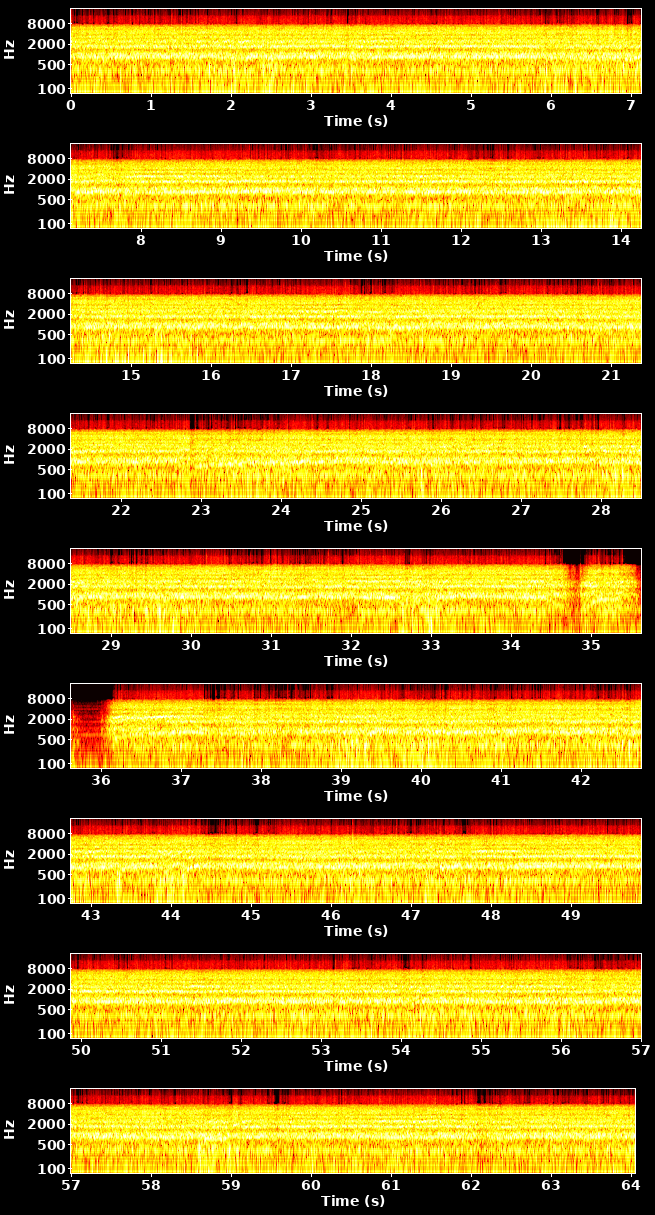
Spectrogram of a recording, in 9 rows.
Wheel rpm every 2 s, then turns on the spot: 230, 230, 230, 220, 220, 230, 230, 230, 230, 220, 220, 200, 220, 230, 230, 220, 220, 130, 160, 230, 220, 220, 220, 230, 230, 230, 230, 230, 230, 220, 220, 230.
none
